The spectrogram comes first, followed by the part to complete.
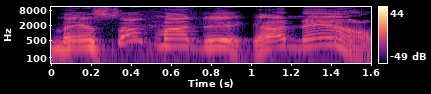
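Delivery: high, soft comedian voice. Showing a friend how a voice becomes a different person, Pryor impression. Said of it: "it's like Pryor when he goes".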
